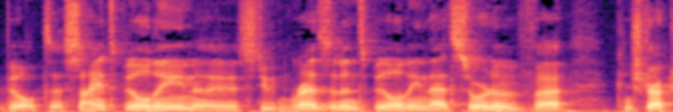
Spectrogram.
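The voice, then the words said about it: Slight Newfoundland accent. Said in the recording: “you are from Newfoundland ... I do still have a little bit of an accent”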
